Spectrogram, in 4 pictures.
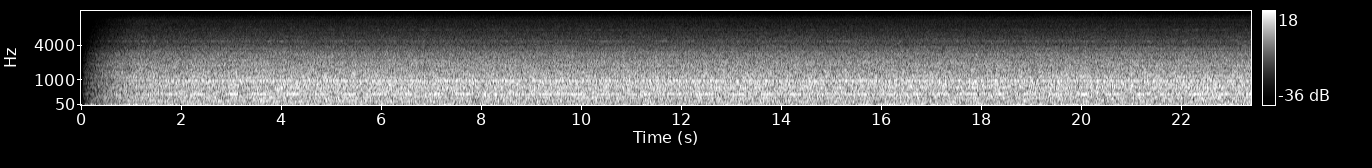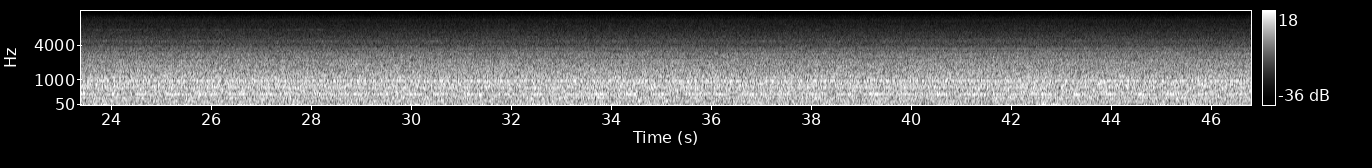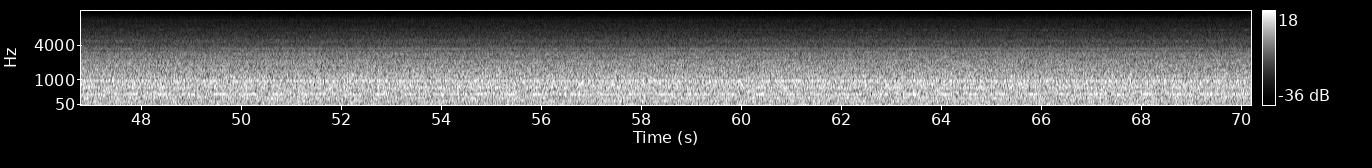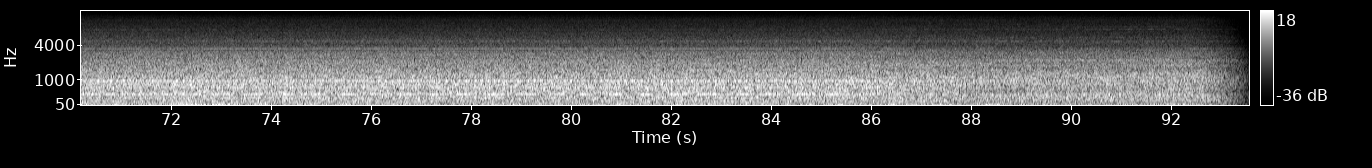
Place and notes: Standing in a server room listening to the fan noise.
Wuppertal, Germany, 1 August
